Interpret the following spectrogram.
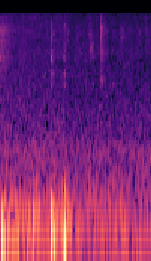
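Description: Two short, low thumps less than a second in, after a click at the start: handling noise on a handheld microphone in a quiet room.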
